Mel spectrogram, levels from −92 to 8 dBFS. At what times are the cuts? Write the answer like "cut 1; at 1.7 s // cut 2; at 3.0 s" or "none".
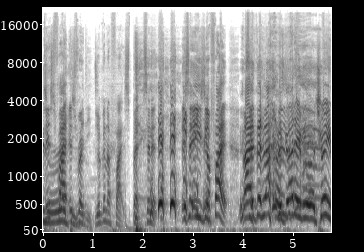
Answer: cut 1; at 1.0 s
